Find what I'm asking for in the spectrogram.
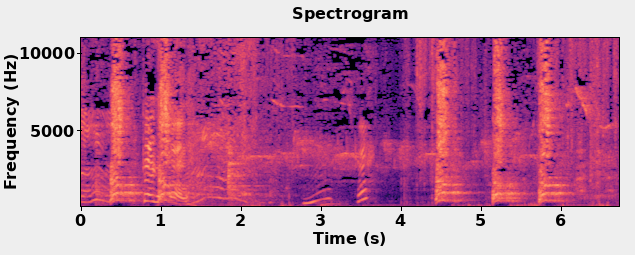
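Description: A puppy barks and yips repeatedly at close range with short whimpers between, while someone speaks Portuguese encouragingly during play with a ball.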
